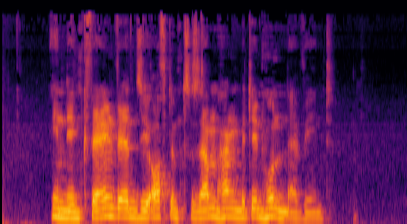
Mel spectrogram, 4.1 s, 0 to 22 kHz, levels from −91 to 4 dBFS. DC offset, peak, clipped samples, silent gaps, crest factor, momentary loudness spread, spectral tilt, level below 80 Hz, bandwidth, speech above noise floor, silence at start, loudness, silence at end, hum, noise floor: under 0.1%; -2 dBFS; under 0.1%; none; 14 dB; 8 LU; -6.5 dB/octave; -50 dBFS; 17 kHz; 41 dB; 0.5 s; -15 LUFS; 0.75 s; none; -56 dBFS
